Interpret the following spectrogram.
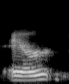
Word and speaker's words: Eyre: scottish file yeah yeah i'm so glad that you guys pronounce jane eyre air because i can't air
